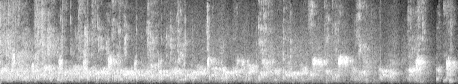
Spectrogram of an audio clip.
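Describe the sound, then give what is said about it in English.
An audience breaks into sustained applause for all the speakers at the close of an evening symposium, dense overlapping claps at a steady loud level for several seconds before thinning out and fading at the end. “Can we get a round of applause for all of our excellent speakers?”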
